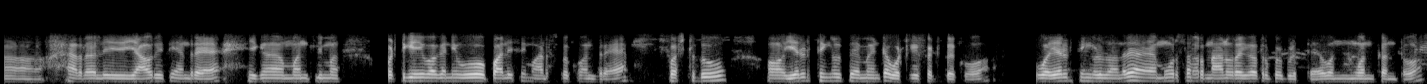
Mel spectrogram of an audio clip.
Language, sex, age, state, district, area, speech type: Kannada, male, 30-45, Karnataka, Chamarajanagar, rural, conversation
